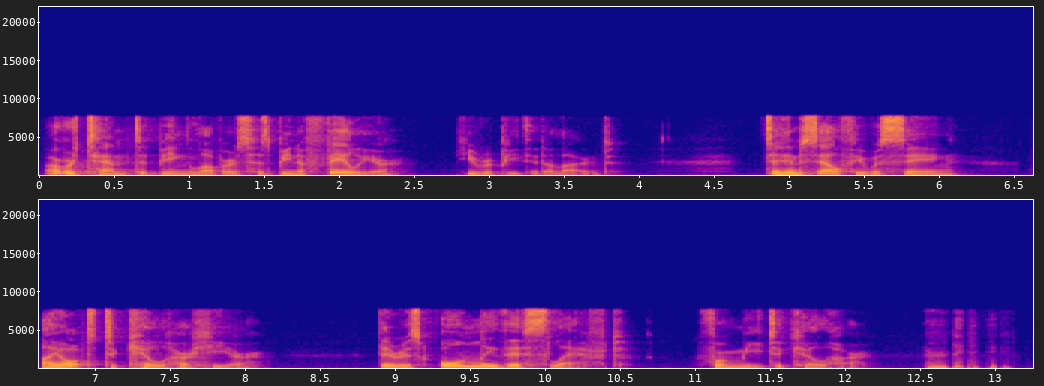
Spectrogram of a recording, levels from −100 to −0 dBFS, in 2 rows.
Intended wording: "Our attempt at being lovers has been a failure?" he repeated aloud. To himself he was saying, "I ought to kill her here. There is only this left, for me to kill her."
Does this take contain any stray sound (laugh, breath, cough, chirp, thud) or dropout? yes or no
yes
